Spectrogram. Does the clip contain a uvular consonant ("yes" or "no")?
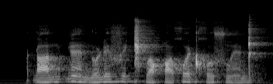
yes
